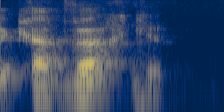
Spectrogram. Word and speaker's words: Kraftwerk: Kraftwerk. Oui, je le prononce avec un V, parce que c'est supposé être de même. C'est allemand, c'est comme ça.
